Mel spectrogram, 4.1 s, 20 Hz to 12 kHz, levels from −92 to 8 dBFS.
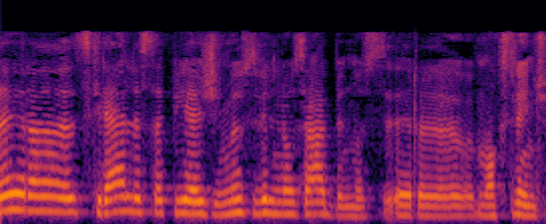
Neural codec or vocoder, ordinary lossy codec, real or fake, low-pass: none; AAC, 32 kbps; real; 7.2 kHz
